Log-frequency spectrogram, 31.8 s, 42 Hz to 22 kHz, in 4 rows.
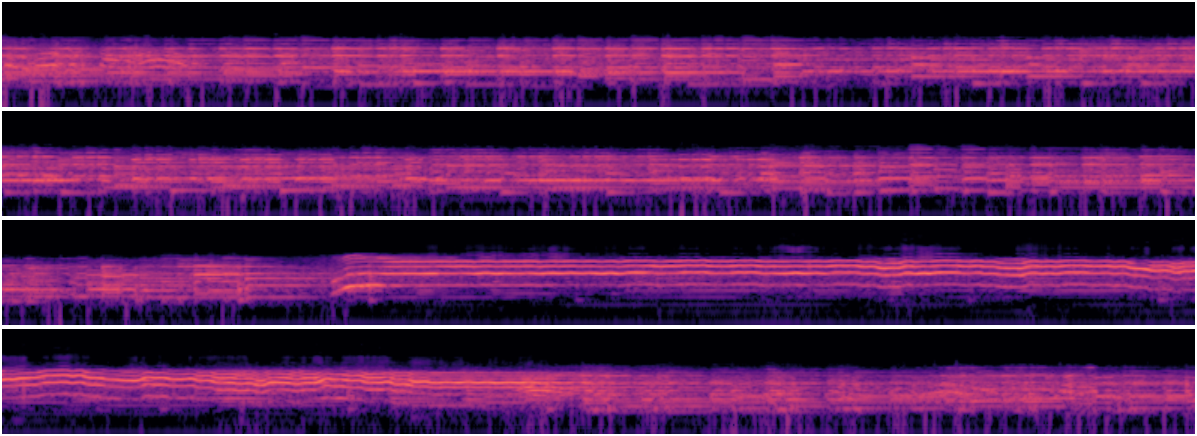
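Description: Flamenco on a 1930 shellac 78 rpm record, with the narrow, dull sound of an early disc: a Spanish guitar plays alone, then a little over halfway through a female flamenco singer enters with a long, wavering, ornamented sung line that is the loudest part, and near the end the guitar carries on alone.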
